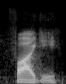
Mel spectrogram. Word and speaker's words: Feige: Amy Pascal and Kevin Feige. – Feige? – Yes. – Do you pronounce it in the end? – Feige.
